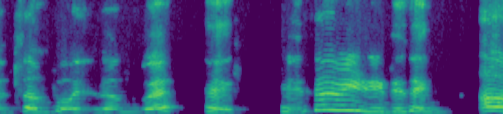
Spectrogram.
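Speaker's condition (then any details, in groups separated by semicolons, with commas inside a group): Cerebral palsy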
